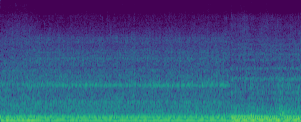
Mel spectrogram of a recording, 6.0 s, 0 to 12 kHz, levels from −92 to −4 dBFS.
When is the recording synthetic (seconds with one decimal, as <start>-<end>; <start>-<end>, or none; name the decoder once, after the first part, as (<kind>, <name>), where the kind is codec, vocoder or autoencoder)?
1.0-1.5 (vocoder, Vocos)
